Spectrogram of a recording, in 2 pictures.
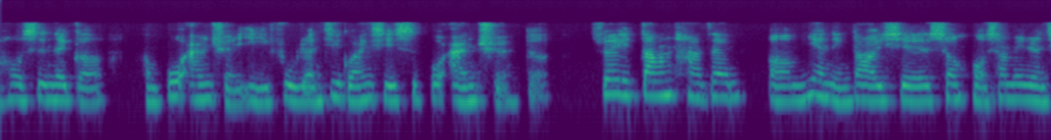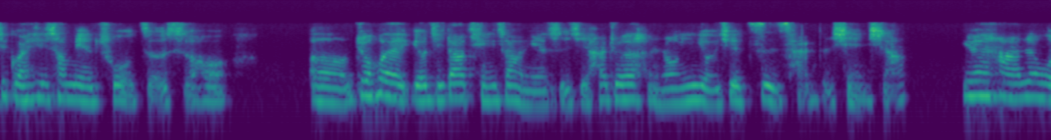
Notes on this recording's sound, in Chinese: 此為線上課程錄音檔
